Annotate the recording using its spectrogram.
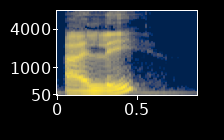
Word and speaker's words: aller: A-L-L-E. E-Z. – Uh-huh. Est-ce que vous allez aller? – A-L-L-E-R. – Good. Okay, they sound exactly the same. Allez, EZ. Allez, ER. And of course here we're saying, est-ce que vous allez?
